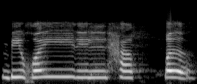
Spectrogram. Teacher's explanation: وقف کرتے ہوئے قاف کو ساکن کر دیں گے تو قلقلہ ہوگا · را یہاں پہ ہم نے باریک پڑھنی ہے کیونکہ زیر آ گئی ہے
